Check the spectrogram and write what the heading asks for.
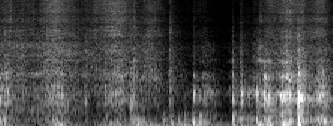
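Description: Cardboard mailer rubbing and rustling as a bubble-wrapped card is slid out of it by hand, in uneven scraping strokes with a short pause near the end.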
